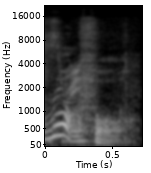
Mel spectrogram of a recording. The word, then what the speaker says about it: Rochefort: rapier against the four isn't it pronounced rockford like the cheese um you'd think so wouldn't you but yeah and dogtanu they pronounced that roshford oh okay so whether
